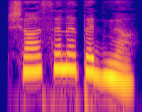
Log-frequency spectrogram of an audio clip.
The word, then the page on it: ಶಾಸನತಜ್ಞೆ: śasana tajñe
